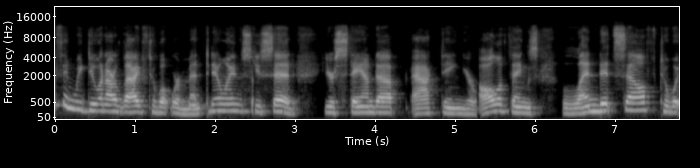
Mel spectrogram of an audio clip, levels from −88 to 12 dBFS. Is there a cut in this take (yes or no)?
yes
